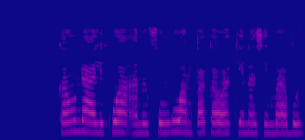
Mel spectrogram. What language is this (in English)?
Swahili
